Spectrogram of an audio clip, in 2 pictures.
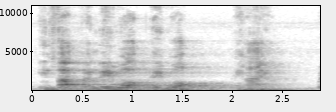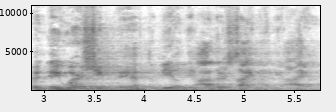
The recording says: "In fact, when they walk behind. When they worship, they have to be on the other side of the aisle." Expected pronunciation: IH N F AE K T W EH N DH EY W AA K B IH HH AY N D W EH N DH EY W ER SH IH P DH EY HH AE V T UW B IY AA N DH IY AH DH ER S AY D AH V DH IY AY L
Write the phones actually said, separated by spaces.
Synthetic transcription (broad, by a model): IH N F AE K T W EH N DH EY W AA K B IH HH AY N D W EH N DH EY W ER SH IH P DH EY HH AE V T UW B IY AA N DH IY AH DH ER S AY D AH V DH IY AY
